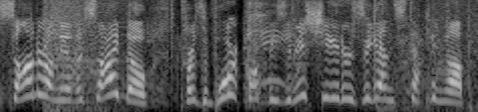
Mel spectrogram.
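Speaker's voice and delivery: fast, rising play-by-play call; esports caster. Acted. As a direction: build the hype through the round. Live play-by-play casting.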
